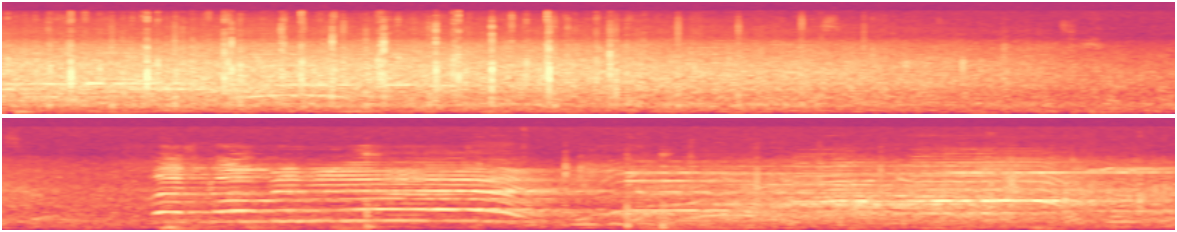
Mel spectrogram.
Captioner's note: applause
